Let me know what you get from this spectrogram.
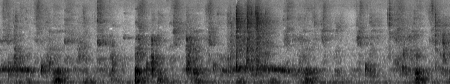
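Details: Izzy, a female Australian Kelpie x Border Collie puppy, licks and eats peanut butter indoors: wet, smacking mouth clicks and slurps come in irregular bursts, with a faint steady hum underneath.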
